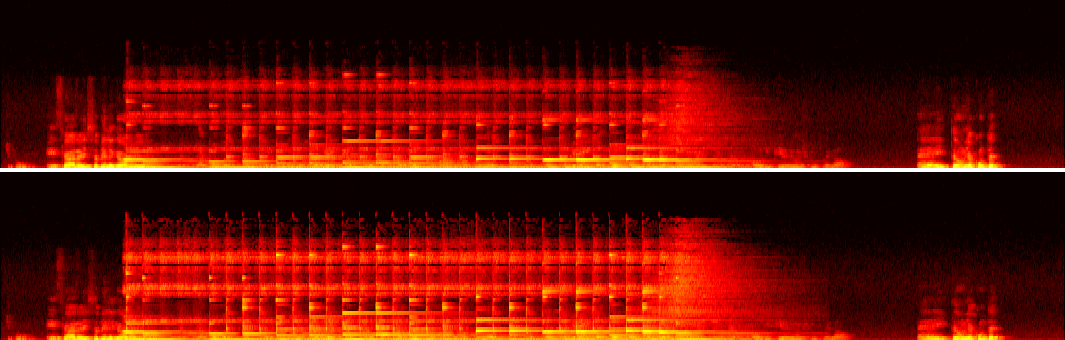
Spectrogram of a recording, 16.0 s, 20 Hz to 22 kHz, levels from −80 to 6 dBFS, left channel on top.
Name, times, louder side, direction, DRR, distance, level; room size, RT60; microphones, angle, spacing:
voice 1, 0.1-1.2 1.5-1.9 2.2-2.4 2.9-5.7 6.1-7.6 8.3-11.0 11.3-12.7, right 1 dB, 25° left, 5.3 m, -35 dB
voice 2, 1.0-2.4 13.8-14.9, left 2 dB, 75° left, 1.0 m, -20 dB
sound 1, 1.8-11.5, right 2 dB, 40° right, 1.1 m, -24 dB
12.5 x 4.7 x 4.8 m
head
